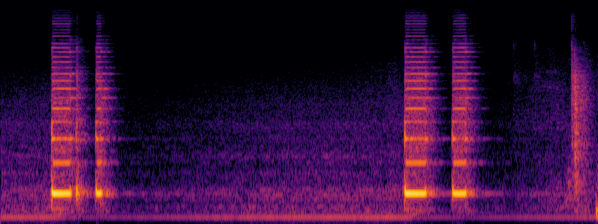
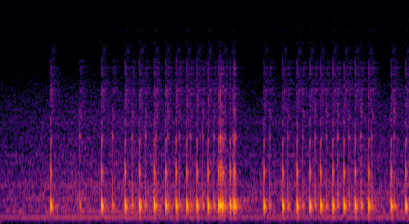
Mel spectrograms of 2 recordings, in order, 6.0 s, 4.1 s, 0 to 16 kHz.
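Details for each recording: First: 1982 Fiat 124 Spider outer horn, previously dead, retested after re-crimping its loose ground wire at the grounding pod; two pairs of short clean honks, steady mid pitch, no crackle; that horn now works, left one still to be checked. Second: 1982 Fiat 124 Spider horn, reassembled and bench-powered from a power supply: dry rapid clicking and buzzing, five or six pulses a second, no horn note; rusted diaphragm moves but horn is a dud. Failed horn diaphragm.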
